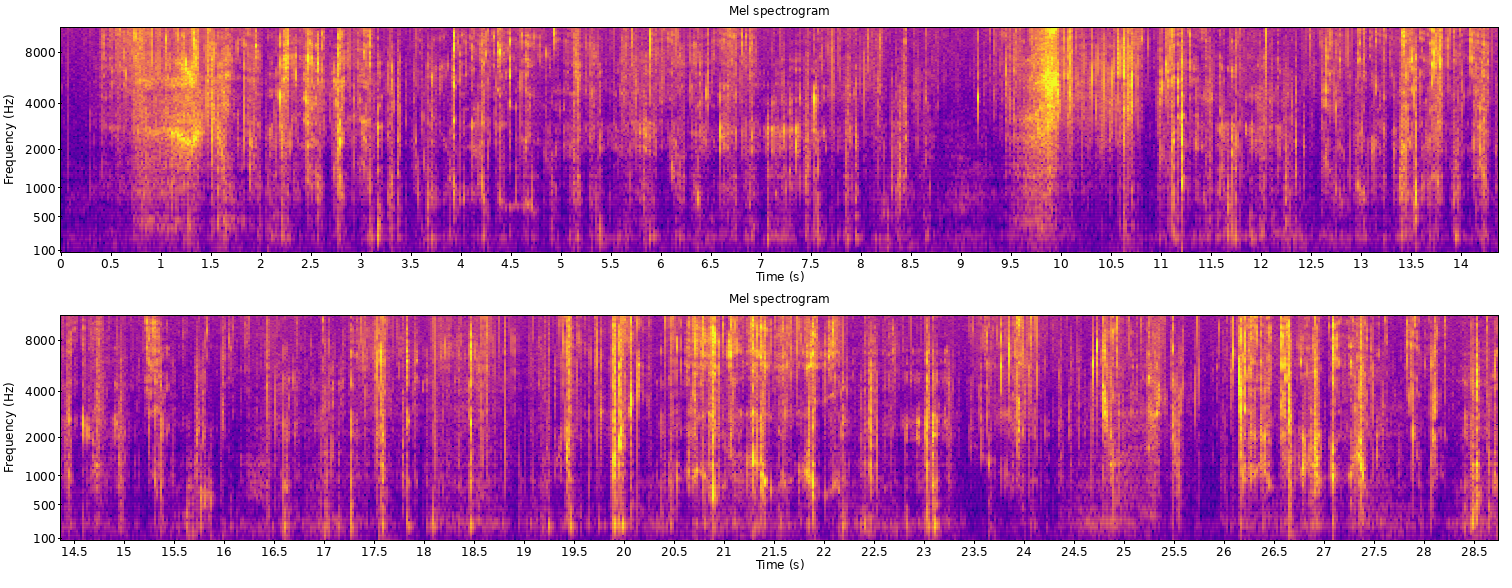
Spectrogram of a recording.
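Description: Close-miked biting, tearing and chewing of yangnyeom-glazed Korean fried chicken drumsticks: crunching coating and wet, sticky sauce and meat sounds, a steady stream of small crunches and smacks with a few louder bites.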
